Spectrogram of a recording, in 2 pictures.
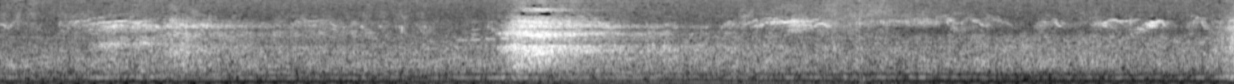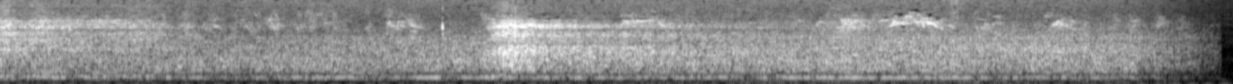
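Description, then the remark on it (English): Slow, airy breaths, roughly three of them a few seconds apart, rise out of a steady hissing, rumbling background noise. There is no talking. “And now, the sound of breathing.”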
